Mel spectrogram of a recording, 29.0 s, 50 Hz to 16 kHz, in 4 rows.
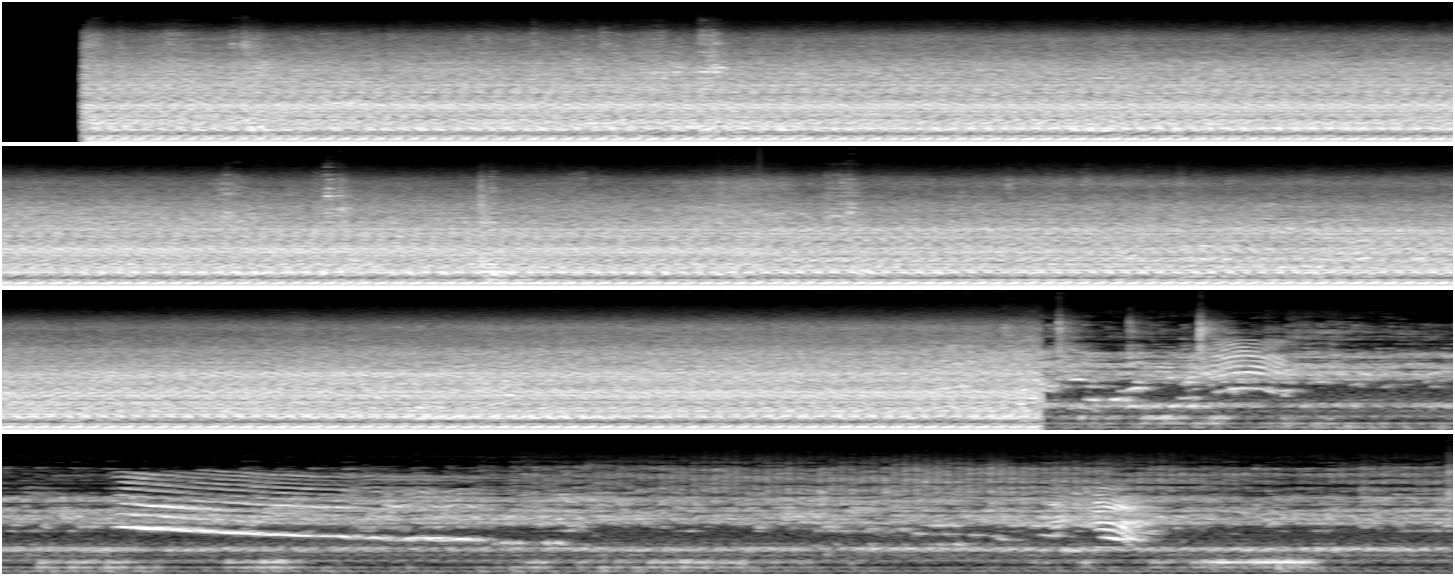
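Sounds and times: engine droning: 0.4 - 29.0.

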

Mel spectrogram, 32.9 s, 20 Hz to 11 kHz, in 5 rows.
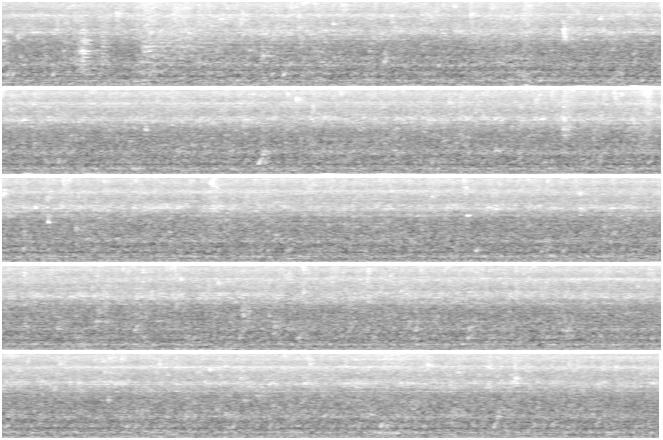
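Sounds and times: running water rushing: 0.0 - 26.0.

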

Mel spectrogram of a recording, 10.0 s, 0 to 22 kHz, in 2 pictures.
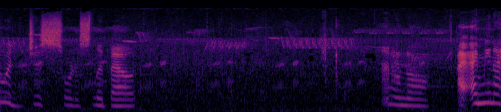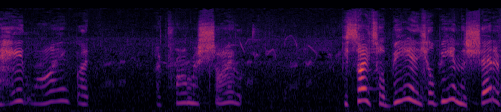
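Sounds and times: frogs calling: 0.0 - 10.0.

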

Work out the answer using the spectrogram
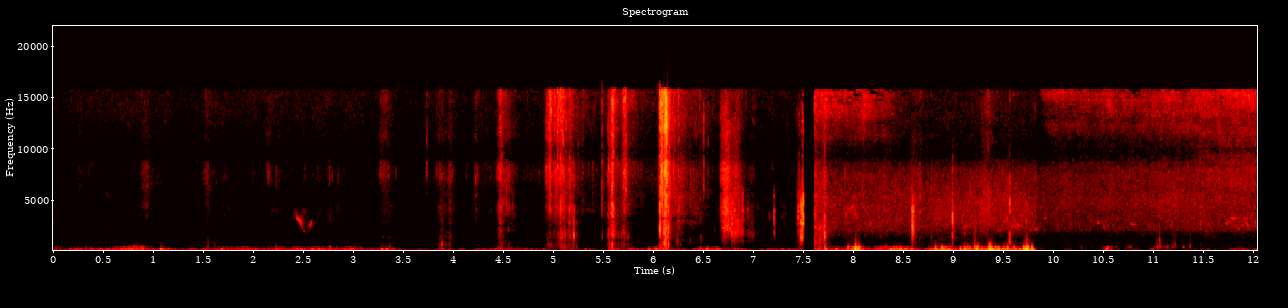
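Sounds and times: footsteps on dry field soil: 0.0 - 9.8
wind rumble: 0.0 - 12.0.

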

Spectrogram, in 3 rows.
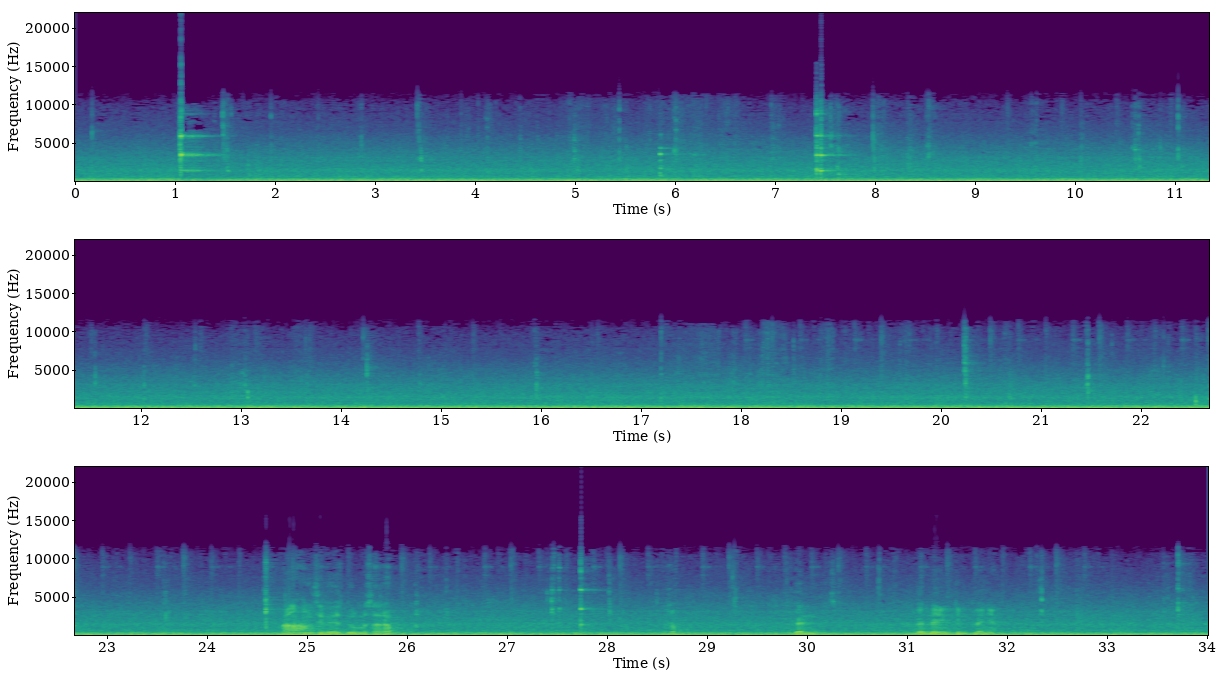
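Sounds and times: steady low hum: 0.0 - 34.0
cutlery clinking against bowl: 7.4 - 7.8, 27.4 - 28.2.

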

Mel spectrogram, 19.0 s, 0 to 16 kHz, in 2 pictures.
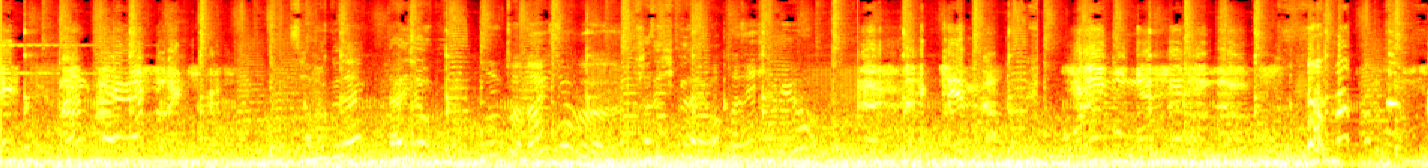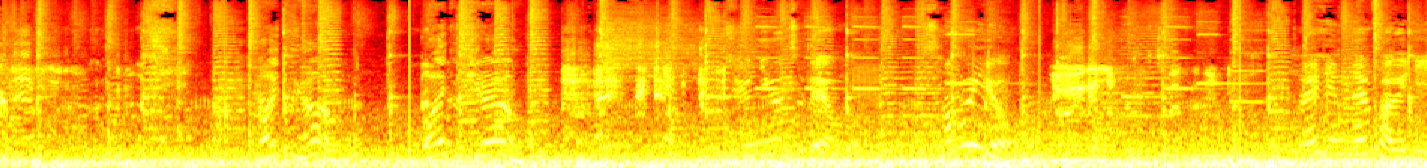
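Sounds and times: car engine rumbling: 0.0 - 19.0
music: 0.0 - 19.0
people talking: 0.0 - 19.0.

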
